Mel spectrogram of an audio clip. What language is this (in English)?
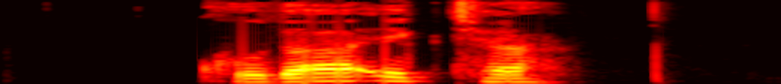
Domaaki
